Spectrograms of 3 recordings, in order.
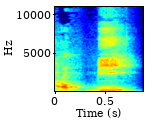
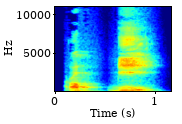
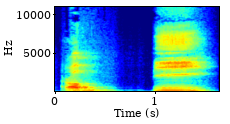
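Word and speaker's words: رَبِّي: Kemudian contoh misalnya seperti huruf ba pada lafaz robbi, robbi, jangan sampai robbi, ya.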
